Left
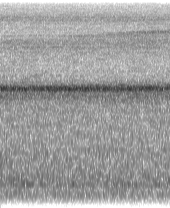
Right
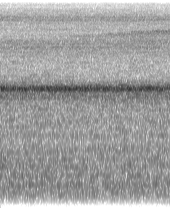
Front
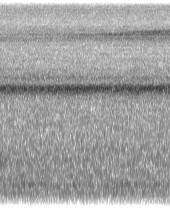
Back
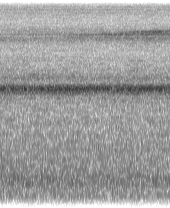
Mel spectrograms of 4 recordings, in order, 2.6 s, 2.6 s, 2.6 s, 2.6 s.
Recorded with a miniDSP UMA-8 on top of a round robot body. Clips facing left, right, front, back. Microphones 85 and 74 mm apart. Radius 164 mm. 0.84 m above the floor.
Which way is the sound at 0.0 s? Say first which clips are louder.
Even, even; 170° left.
